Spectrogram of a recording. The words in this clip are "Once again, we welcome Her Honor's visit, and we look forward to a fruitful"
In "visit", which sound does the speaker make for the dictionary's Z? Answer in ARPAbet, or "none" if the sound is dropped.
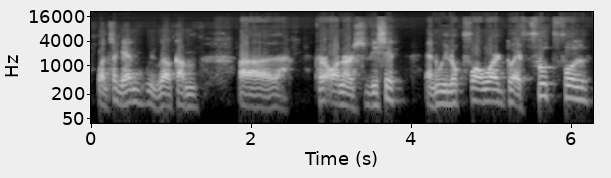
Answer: S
